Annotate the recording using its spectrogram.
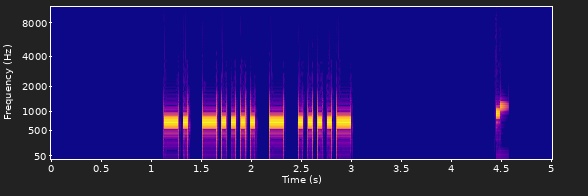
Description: Morse code, heard as a keyed tone, about 25 wpm, 700 Hz. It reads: N6T4
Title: All Cut Numbers - 4-Digit 25wpm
